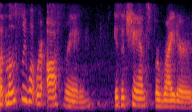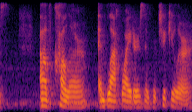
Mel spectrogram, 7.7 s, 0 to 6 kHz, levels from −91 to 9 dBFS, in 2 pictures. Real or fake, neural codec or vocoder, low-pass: real; none; 5.4 kHz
